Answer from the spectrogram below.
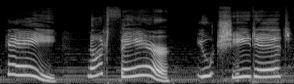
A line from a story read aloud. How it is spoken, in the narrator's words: Rusty yelled as he ran in hot pursuit of Red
